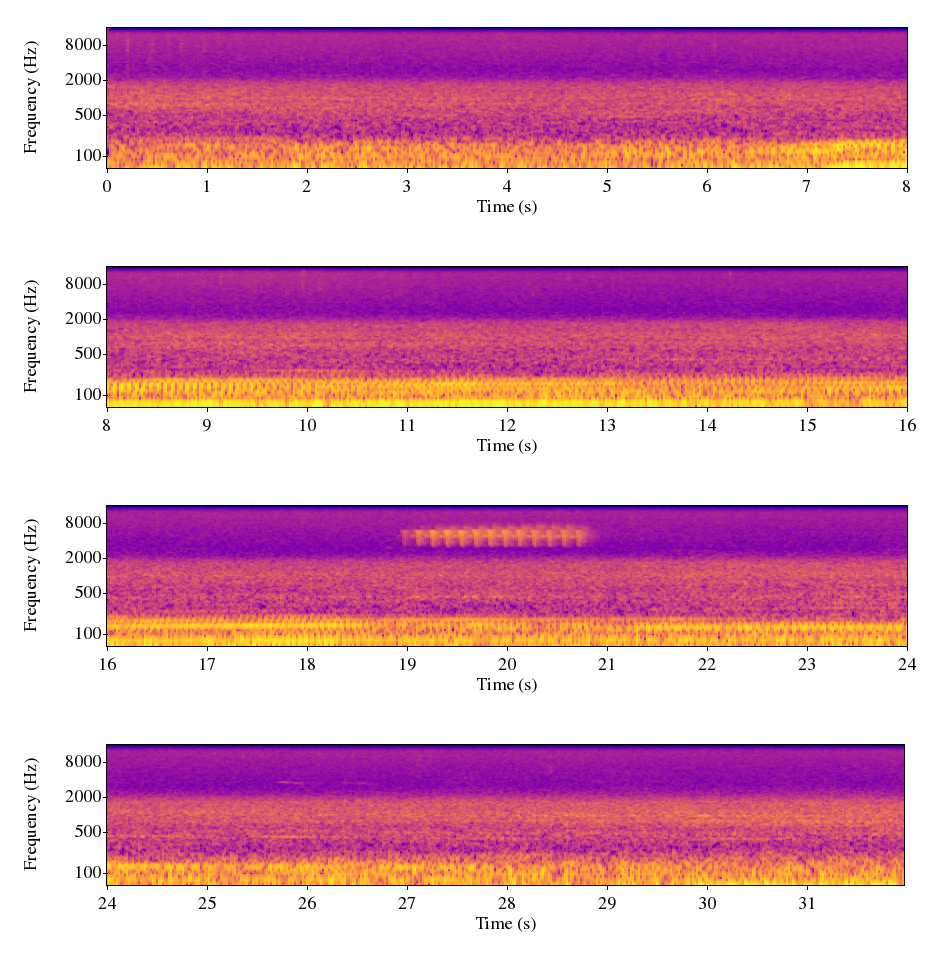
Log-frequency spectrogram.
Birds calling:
Swamp Sparrow (Melospiza georgiana)

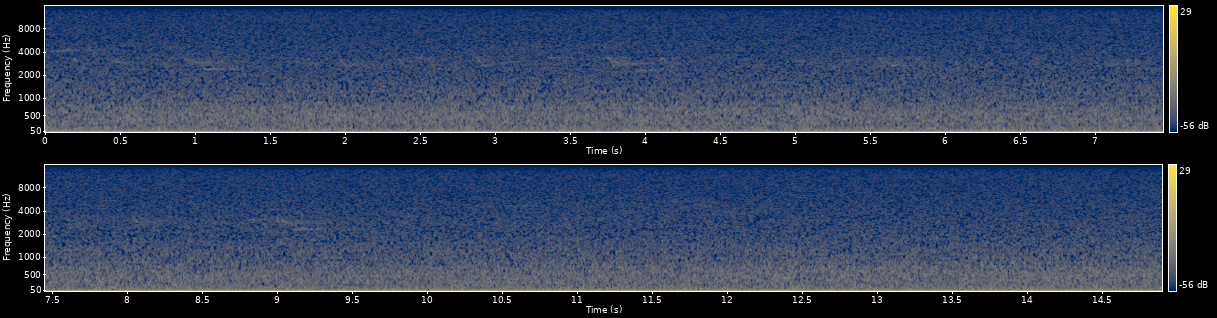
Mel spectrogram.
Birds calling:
American Robin (Turdus migratorius)

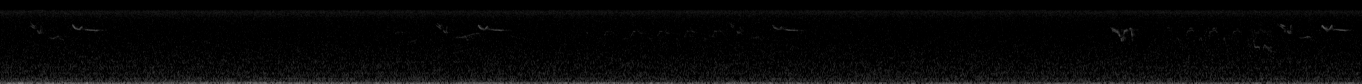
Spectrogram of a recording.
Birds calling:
Hawaii Amakihi (Chlorodrepanis virens)
Eurasian Skylark (Alauda arvensis)
House Finch (Haemorhous mexicanus)
Yellow-fronted Canary (Crithagra mozambica)

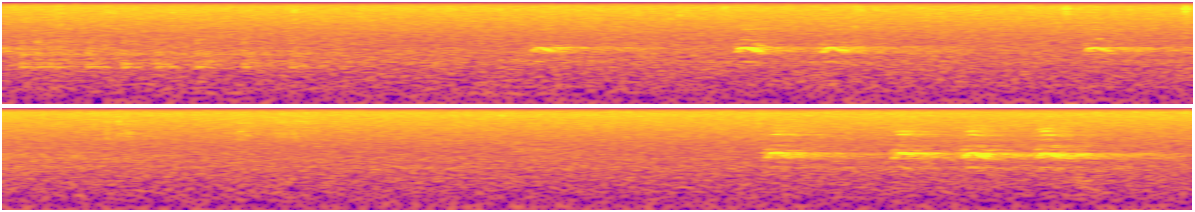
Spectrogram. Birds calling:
American Crow (Corvus brachyrhynchos)
Yellow-bellied Sapsucker (Sphyrapicus varius)

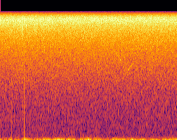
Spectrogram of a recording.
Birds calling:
House Finch (Haemorhous mexicanus)

